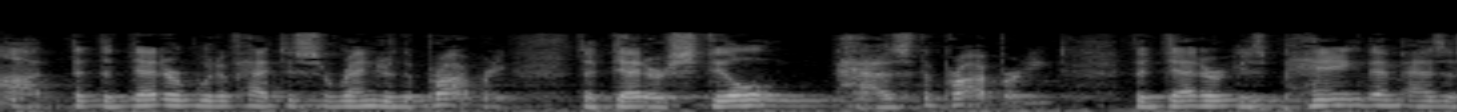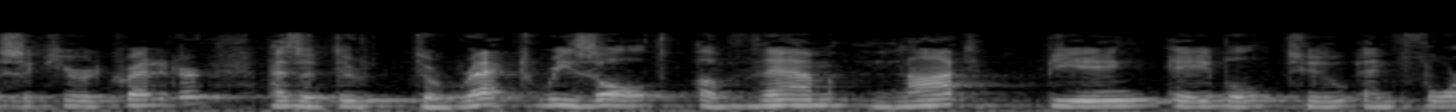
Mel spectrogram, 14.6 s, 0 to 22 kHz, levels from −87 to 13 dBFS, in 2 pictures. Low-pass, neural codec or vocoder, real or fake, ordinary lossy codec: 7.2 kHz; vocoder, 22.05 kHz, 80 mel bands, Vocos; fake; AAC, 48 kbps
